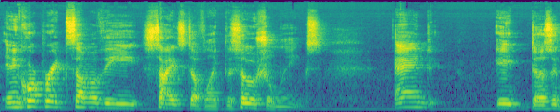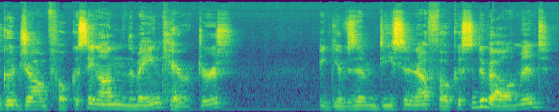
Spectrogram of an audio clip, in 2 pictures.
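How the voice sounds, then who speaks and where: A man's voice: mid-range voice, animated, normal speed. A man giving emphatic opinion commentary as a video host, repeating words for stress.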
